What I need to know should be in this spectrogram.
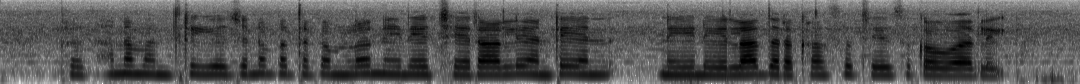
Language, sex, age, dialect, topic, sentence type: Telugu, female, 60-100, Central/Coastal, banking, question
